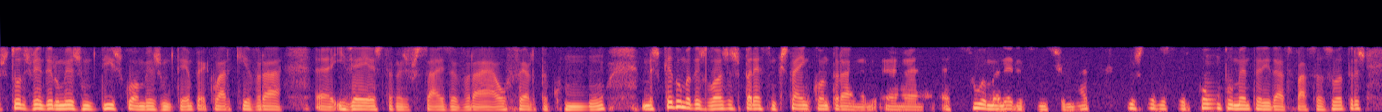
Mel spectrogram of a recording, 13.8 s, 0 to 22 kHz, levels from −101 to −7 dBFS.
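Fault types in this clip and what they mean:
Speech suppressed in double talk: from 8.51 to 12.05 s the speech drops up to about 15 dB for roughly three seconds, likely an echo canceller clamping down during crosstalk. The waveform shows shrunken stretches, and the spectrogram thins in patches.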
